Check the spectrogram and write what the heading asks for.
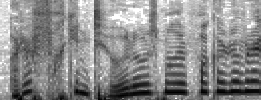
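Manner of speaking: high, quick, incredulous question; mock disbelief. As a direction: ask it in startled disbelief. Retold alarm at seeing wasps.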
